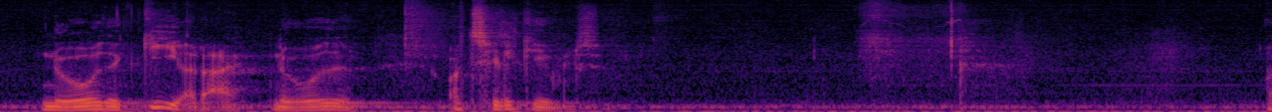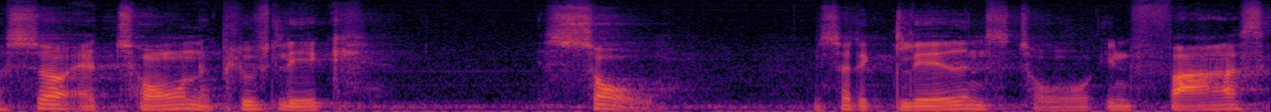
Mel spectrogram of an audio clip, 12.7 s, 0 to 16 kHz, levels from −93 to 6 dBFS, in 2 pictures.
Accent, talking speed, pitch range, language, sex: native, 100 wpm, 110-180 Hz, Danish, male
